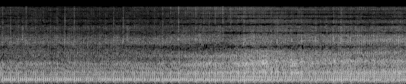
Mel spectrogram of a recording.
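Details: Harbor Freight 67414 two-stroke ice auger, about eight or nine years old, after a replacement aftermarket carburetor was fitted: steady, even buzz holding a constant speed with no stumbling or surging; it runs fine after the carb swap.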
